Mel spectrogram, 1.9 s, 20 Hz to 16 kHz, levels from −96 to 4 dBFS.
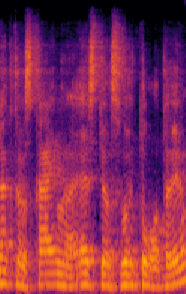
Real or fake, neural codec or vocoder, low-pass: fake; vocoder, 44.1 kHz, 128 mel bands, Pupu-Vocoder; 14.4 kHz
